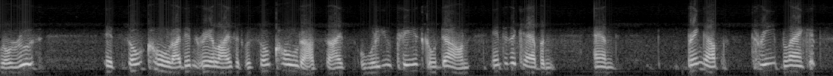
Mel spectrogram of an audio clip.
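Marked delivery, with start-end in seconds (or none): none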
